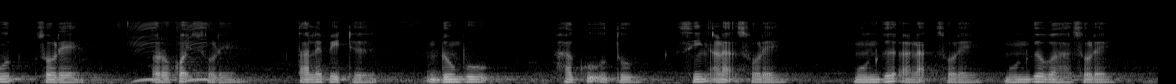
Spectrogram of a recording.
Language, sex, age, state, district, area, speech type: Santali, male, 18-30, West Bengal, Bankura, rural, spontaneous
